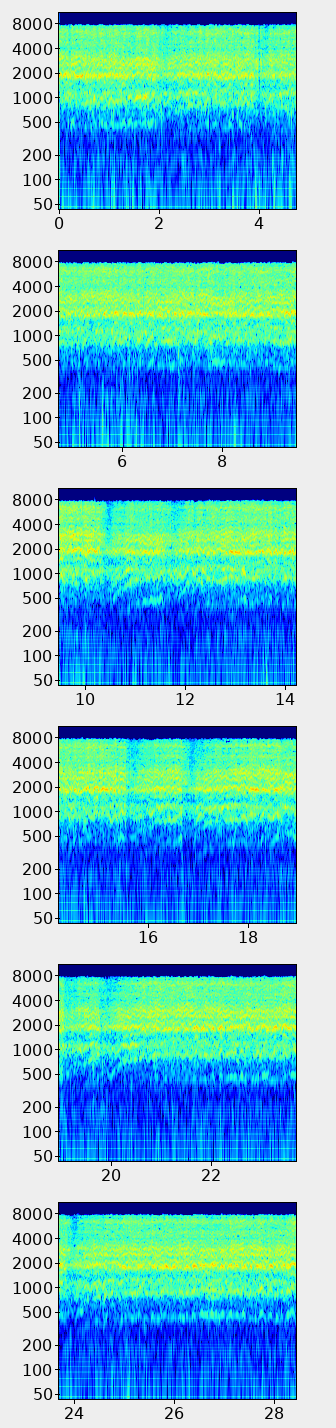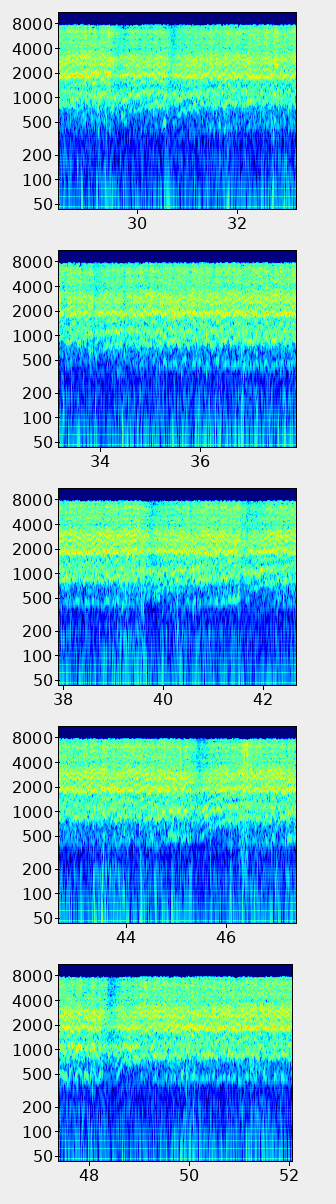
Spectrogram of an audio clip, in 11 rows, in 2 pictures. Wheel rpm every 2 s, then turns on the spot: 110, 100, 110, 120, 110, 90, 110, 100, 80, 100, 110, 110, 100, 110, 100, 100, 110, 110, 120, 110, 100, 110, 100, 100, 90, 110.
none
